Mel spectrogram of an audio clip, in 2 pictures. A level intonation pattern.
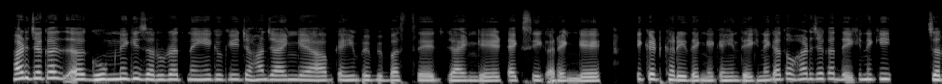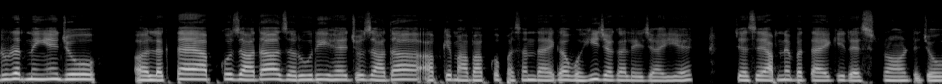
No: average, 3.4 semitones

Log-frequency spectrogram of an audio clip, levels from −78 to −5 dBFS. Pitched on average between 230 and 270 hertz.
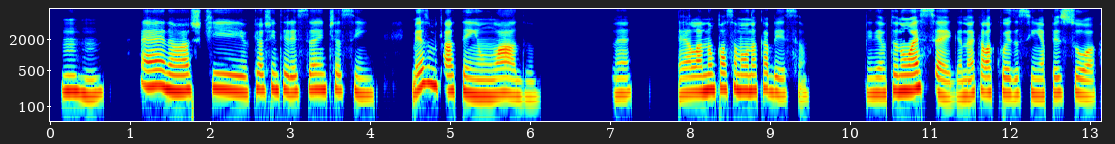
No: high, 195 Hz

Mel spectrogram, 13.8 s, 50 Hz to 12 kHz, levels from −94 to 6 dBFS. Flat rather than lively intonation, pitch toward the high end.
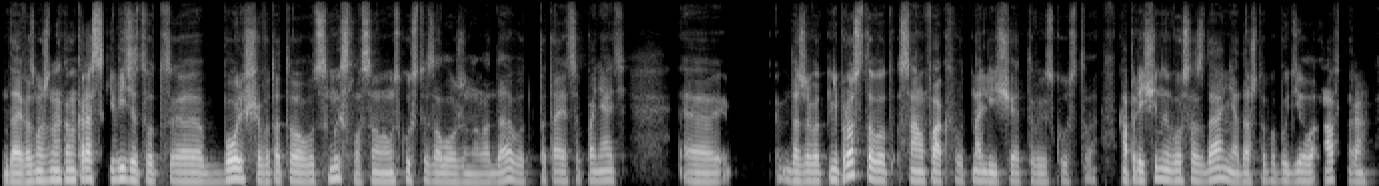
No: narrow, 2.2 semitones; low, 120 Hz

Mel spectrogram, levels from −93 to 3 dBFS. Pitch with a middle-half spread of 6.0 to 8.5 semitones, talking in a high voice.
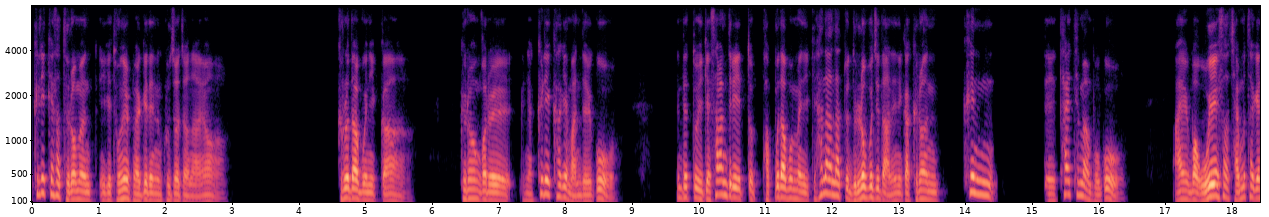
No: wide, 6.6 semitones; low, 125 Hz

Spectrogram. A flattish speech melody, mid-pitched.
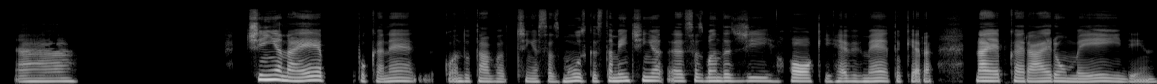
Yes: narrow, 2.3 semitones; medium, 145 Hz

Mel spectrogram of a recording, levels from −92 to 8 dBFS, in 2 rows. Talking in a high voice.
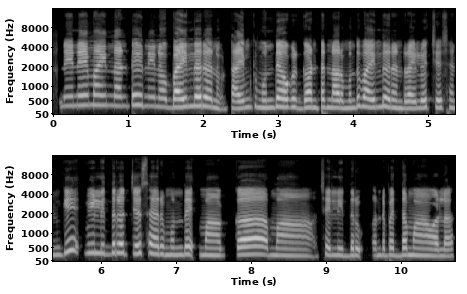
Yes: very high, 275 Hz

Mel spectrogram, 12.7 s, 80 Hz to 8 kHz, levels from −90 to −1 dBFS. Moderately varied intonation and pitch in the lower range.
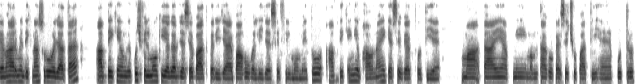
Yes: average, 3.2 semitones; low, 130 Hz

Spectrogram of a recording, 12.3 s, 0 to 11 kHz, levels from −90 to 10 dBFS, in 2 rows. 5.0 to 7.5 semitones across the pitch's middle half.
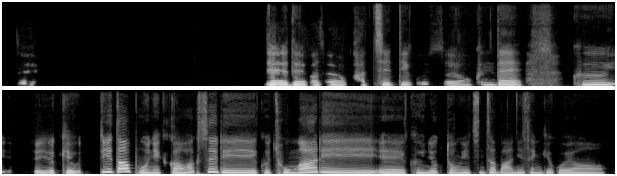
No: average, 3.9 semitones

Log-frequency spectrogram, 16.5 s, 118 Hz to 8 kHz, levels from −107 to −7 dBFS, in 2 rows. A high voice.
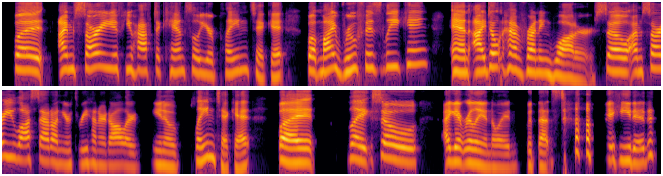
Yes: high, 235 Hz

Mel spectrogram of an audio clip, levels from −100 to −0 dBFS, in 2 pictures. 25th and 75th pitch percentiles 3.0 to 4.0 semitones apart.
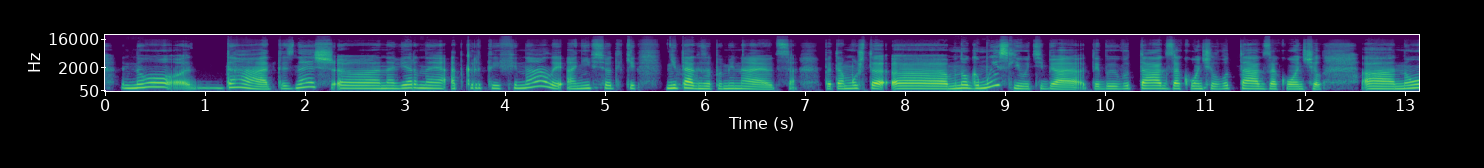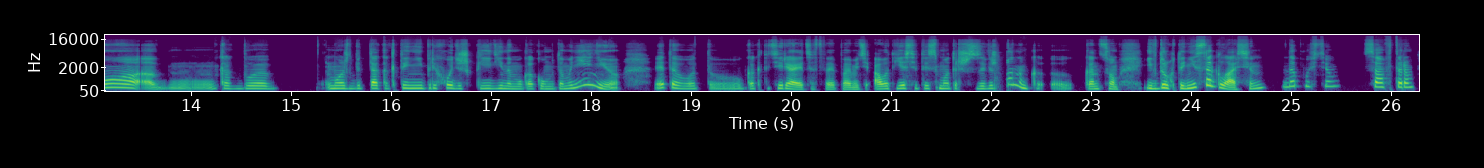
Yes: average, 3.6 semitones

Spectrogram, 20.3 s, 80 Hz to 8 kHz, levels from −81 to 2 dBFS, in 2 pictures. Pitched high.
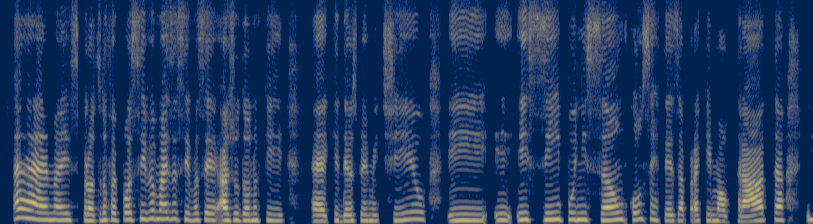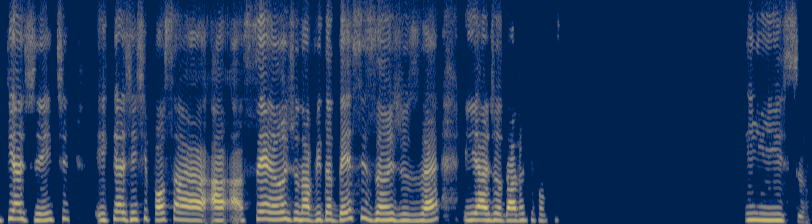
Yes: high, 235 Hz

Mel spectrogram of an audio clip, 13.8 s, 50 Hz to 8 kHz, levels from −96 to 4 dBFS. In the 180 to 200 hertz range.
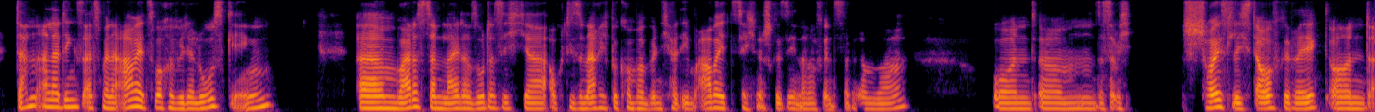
No: medium, 155 Hz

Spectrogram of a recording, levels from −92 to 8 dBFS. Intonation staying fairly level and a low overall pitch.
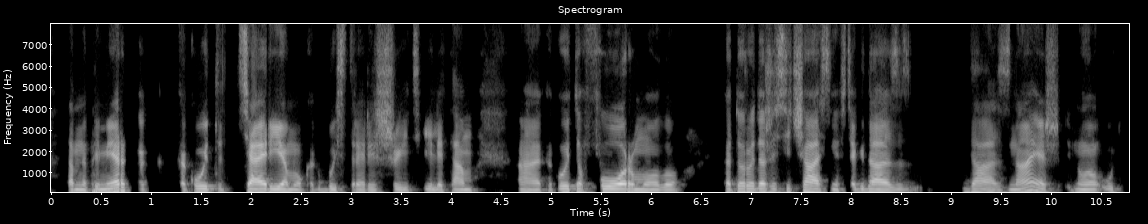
Yes: narrow, 1.9 semitones; low, 115 Hz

